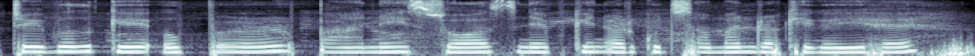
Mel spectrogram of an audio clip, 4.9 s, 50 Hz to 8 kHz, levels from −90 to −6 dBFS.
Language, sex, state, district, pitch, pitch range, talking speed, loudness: Hindi, female, Sikkim, Gangtok, 210 Hz, 205-215 Hz, 145 wpm, -12 LUFS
